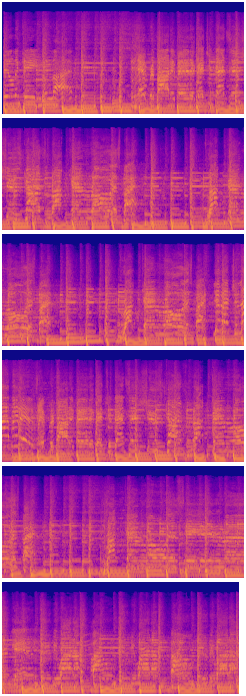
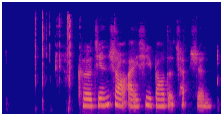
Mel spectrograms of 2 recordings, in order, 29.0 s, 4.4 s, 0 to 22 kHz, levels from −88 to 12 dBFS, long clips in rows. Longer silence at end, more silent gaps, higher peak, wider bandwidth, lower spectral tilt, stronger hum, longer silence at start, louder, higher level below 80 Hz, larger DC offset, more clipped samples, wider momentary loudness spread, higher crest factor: about the same, 0 s vs 0.05 s; neither; about the same, -2 dBFS vs -4 dBFS; about the same, 16 kHz vs 16 kHz; about the same, -4 dB/octave vs -3 dB/octave; neither; second, 0 s vs 0.65 s; first, -17 LUFS vs -28 LUFS; first, -28 dBFS vs -78 dBFS; neither; neither; second, 5 LU vs 10 LU; second, 16 dB vs 24 dB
